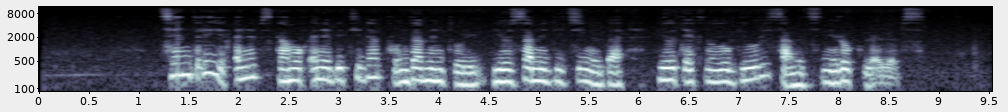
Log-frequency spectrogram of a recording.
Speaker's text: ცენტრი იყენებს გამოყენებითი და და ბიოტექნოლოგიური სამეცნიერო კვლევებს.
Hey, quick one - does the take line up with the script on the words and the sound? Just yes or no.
no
